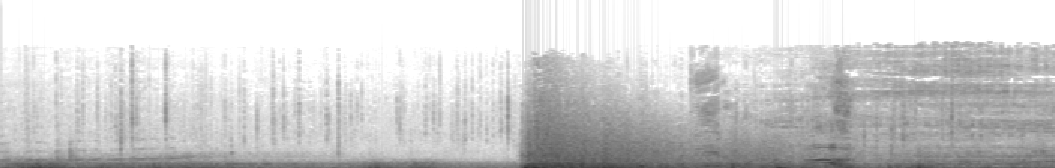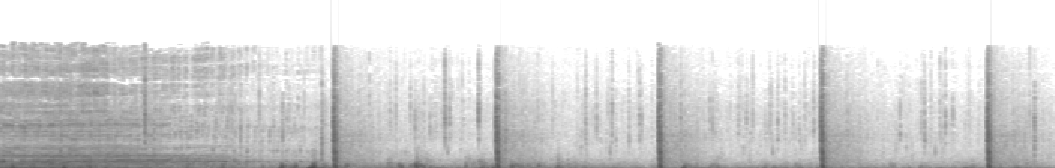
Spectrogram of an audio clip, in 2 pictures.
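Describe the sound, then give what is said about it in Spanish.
Over steady rain, a sudden, loud lightning crack strikes and kills a snake, followed by heavy rumbling thunder that slowly fades. A few sharp crackles and pops follow. “¡No se me escapó! ¡El rayo la mató!”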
